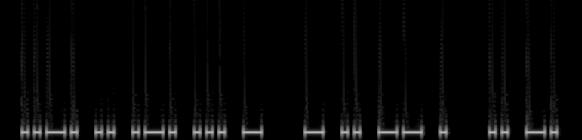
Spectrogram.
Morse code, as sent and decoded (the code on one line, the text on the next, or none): ..-. .. .-. ... - / - .. -- . / .. -.
FIRST TIME IN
